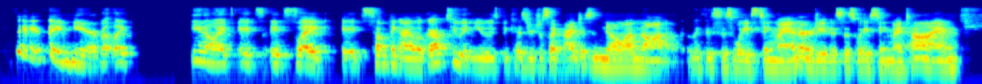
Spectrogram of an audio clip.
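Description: Delivered at a fairly quick pace with lively intonation, this is an ordinary speaking voice. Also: woman, fairly low pitch for a woman. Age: 30s. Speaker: podcast host. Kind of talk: casual chat.

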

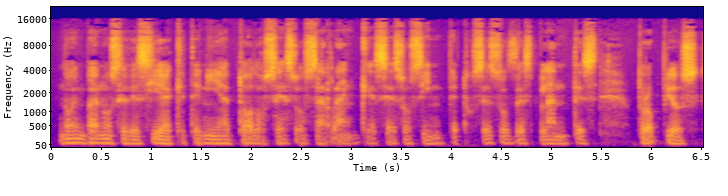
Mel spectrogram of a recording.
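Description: Over noticeable background noise, a man talks very slowly in a very deep, low pitch with monotone, flat intonation. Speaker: radio artist and narrator. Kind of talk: scripted narration.

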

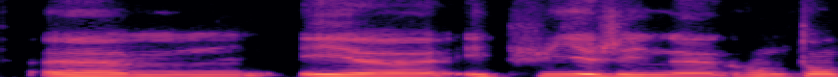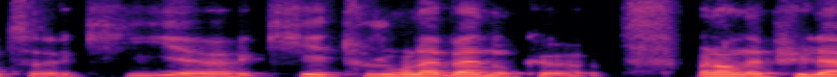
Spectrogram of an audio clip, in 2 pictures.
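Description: A woman at a very slow pace, fairly low in pitch, with monotone, flat intonation. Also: quiet background. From mainland France. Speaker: naturopath and inclusivity trainer. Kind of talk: interview conversation. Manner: hesitant, many fillers.

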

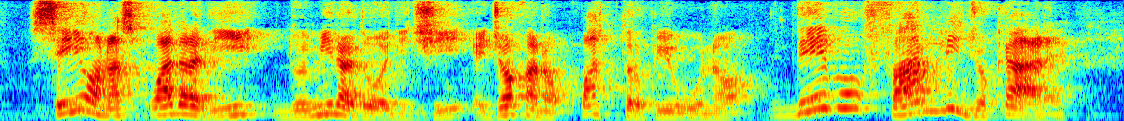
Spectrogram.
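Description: With music in the background and audible room echo, a man speaks at a high pitch with very wide pitch swings. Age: 20s. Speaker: youth football coach. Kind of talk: podcast interview.

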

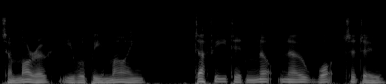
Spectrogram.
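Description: In a very clean recording with a silent background, a man talks at a moderate pace with a dark, mellow tone and ordinary pitch variation. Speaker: storyteller reading a fairy tale aloud. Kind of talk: fairy-tale narration, reading aloud.

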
